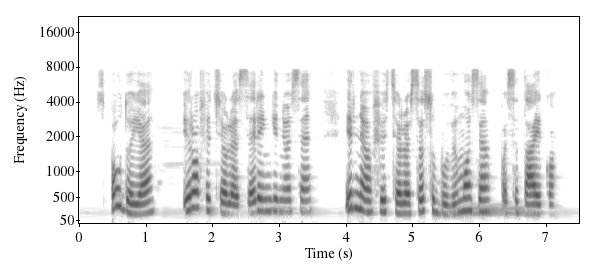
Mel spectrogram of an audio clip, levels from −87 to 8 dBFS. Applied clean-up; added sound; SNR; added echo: classical method log-MMSE.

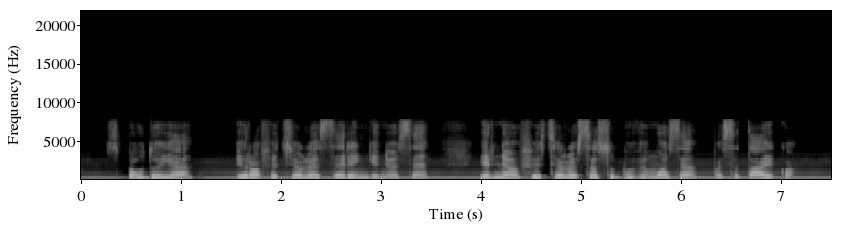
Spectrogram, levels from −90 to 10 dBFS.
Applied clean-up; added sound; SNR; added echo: none; Bowed string instrument; 18 dB; none.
